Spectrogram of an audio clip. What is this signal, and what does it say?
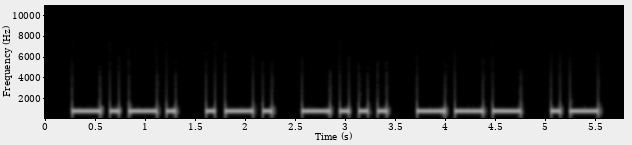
Morse code, heard as a keyed tone, about 13 wpm, 800 Hz. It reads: CRBOA
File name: LEZIONI / 6 PKX0 / 6 PK 12wpm 2006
